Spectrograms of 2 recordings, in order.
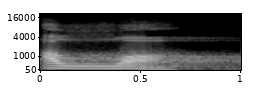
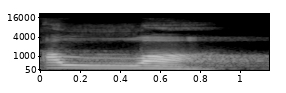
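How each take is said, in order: Both takes have the same delivery.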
